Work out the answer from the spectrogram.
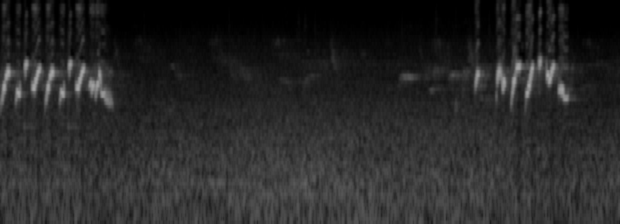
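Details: Huế-strain red-whiskered bulbul, its contest-training song meant to stir up newly caught birds: two lively phrases of seven or eight warbled, whistled notes each, about four seconds apart, with faint background hiss between them.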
